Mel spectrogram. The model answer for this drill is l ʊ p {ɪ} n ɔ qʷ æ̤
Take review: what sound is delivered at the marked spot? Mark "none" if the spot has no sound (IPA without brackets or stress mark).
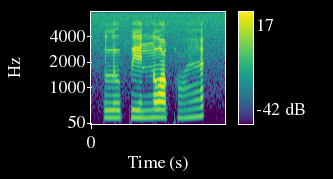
ɪ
